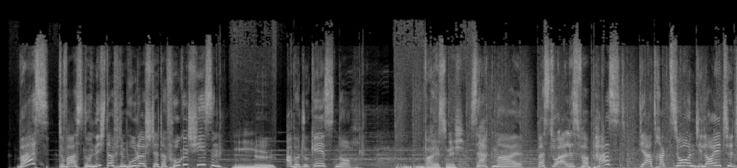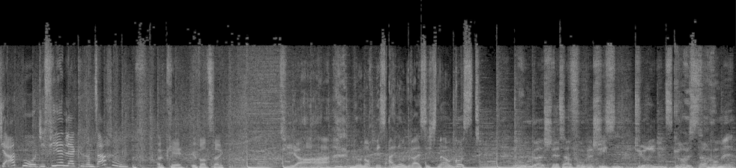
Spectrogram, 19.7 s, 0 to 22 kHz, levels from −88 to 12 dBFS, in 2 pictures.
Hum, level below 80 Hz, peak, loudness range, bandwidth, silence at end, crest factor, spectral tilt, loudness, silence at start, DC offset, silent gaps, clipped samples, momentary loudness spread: none; -28 dBFS; -8 dBFS; 2 LU; 19.5 kHz; 0 s; 10 dB; -4 dB/octave; -19 LUFS; 0.25 s; 0.2%; none; under 0.1%; 4 LU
